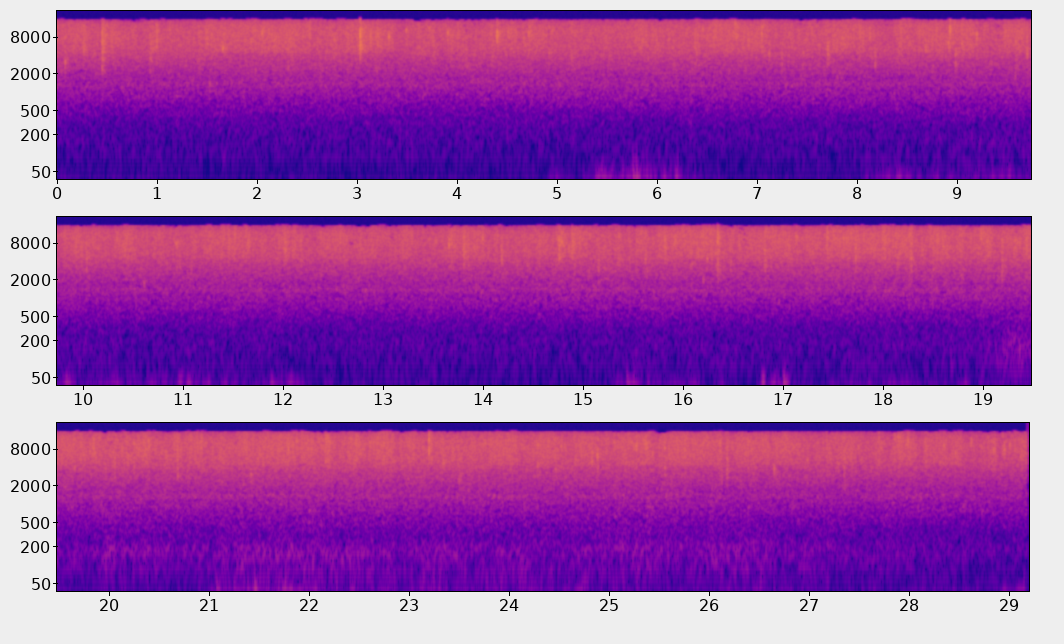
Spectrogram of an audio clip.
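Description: Steady rain pattering, with a few brief louder spatters. A low rumble of thunder swells in about two-thirds of the way through and fades near the end.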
